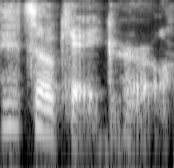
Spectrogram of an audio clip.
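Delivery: put-on whispered, soft, breathy, very old man voice. Playing an old man petting Mittens in the reception area, very old man accent. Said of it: "like in a very old man accent".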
